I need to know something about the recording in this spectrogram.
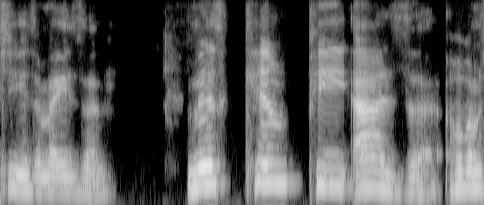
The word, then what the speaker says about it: Piazza: It's like pizza with an extra vowel.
